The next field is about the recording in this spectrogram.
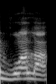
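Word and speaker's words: voilà: You pronounce the V in French. Et voila. Yes. Voila. V. Yeah. It's a V. No. It's not a W, folks.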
